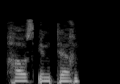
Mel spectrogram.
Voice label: "hausintern", German; adjectives

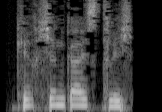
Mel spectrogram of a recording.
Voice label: "kirchengeistlich", German; adjectives

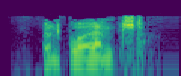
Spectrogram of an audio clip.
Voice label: "unclenched", English; adjectives

